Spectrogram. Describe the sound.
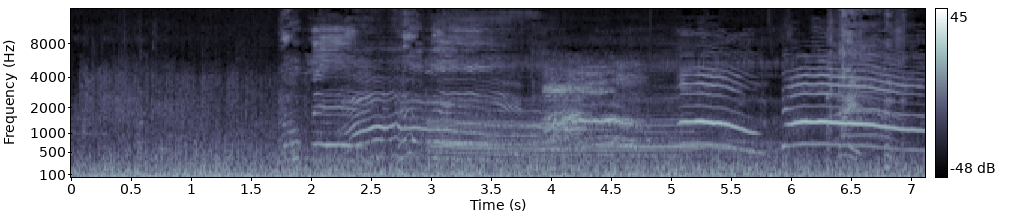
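A voice lets out a few high, wavering fake screams as a brief reaction to a nuclear bomb explosion sound effect, over a constant loud, rumbling roar, the pitch sliding up and down in several drawn-out bursts.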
